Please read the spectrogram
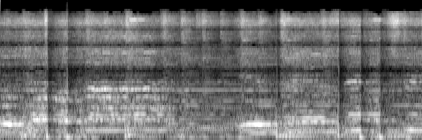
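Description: Live contemporary worship music: a male and a female singer singing together over acoustic guitar, electric bass, keyboard and drums.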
